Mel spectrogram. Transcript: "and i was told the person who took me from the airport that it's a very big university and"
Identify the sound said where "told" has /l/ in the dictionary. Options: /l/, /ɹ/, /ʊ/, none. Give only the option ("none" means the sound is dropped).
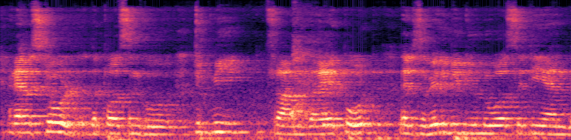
/l/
